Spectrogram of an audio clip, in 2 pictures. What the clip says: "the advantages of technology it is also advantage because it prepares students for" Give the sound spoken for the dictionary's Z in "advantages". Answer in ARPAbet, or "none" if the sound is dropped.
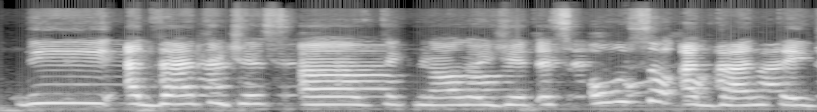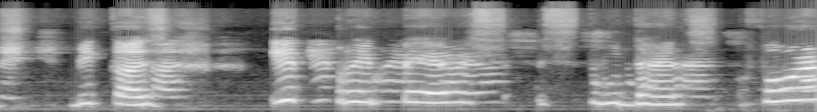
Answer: S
